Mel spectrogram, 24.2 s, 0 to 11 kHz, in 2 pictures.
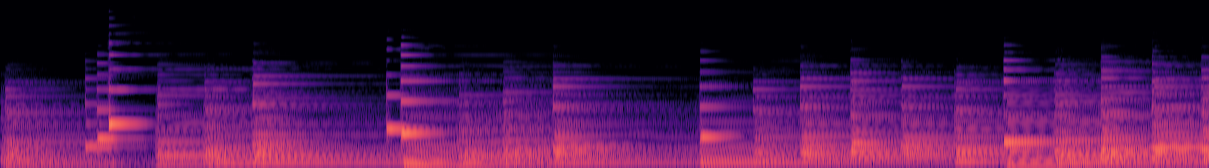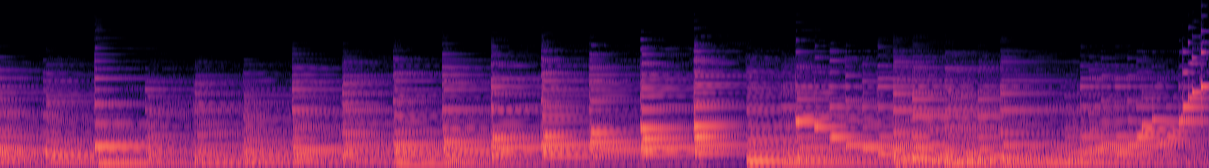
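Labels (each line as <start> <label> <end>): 0.0 Digital piano playing notes. 24.2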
